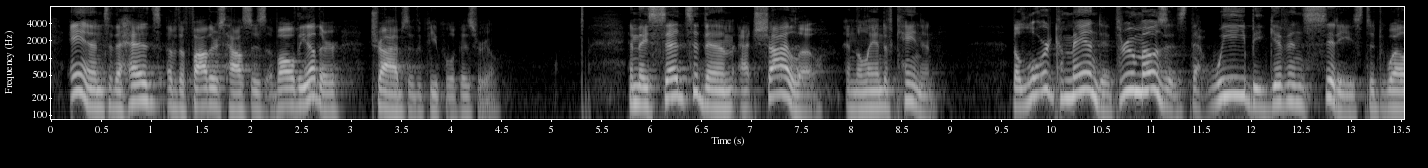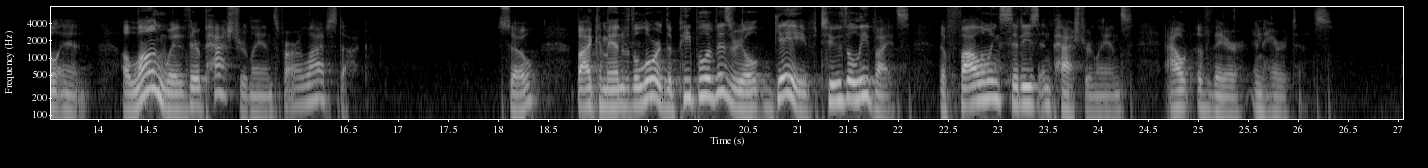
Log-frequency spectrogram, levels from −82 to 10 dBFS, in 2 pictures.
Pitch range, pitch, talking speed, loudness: 125-190 Hz, 145 Hz, 165 wpm, -24 LUFS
